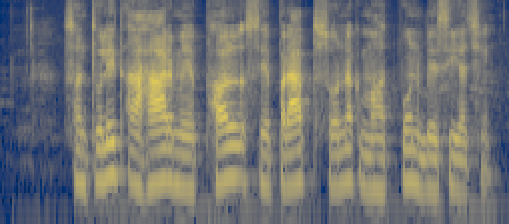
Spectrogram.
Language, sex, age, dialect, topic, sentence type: Maithili, male, 25-30, Southern/Standard, agriculture, statement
